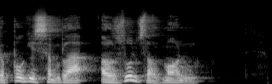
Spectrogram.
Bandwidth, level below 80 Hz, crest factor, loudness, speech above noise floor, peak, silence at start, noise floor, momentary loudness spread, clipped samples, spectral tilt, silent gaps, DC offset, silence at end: 14 kHz; -44 dBFS; 18 dB; -18 LUFS; 46 dB; -2 dBFS; 0 s; -63 dBFS; 7 LU; under 0.1%; -4.5 dB/octave; none; under 0.1%; 0.75 s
